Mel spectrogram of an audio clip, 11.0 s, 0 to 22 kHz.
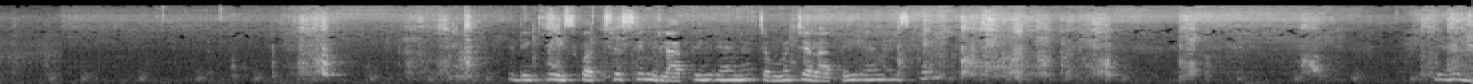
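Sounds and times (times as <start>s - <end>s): soft sizzle of cooking mixture: 0.0s - 11.0s
spoon scraping metal pan: 2.0s - 5.0s, 5.8s - 11.0s.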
